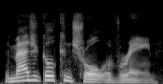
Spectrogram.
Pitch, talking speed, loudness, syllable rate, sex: 135 Hz, 185 wpm, -19 LUFS, 5.2 syllables/s, male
